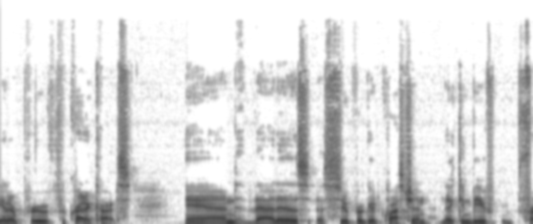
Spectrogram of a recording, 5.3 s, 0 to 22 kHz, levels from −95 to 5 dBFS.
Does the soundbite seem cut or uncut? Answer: cut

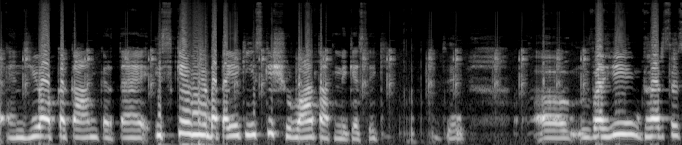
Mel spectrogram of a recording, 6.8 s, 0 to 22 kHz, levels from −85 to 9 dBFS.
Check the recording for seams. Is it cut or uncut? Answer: uncut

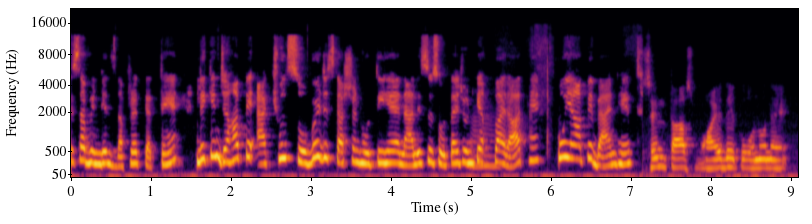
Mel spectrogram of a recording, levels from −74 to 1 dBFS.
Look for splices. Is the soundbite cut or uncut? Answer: cut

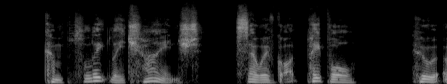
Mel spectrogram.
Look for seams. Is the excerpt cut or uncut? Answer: uncut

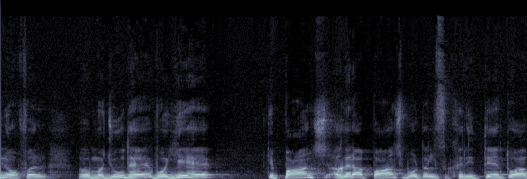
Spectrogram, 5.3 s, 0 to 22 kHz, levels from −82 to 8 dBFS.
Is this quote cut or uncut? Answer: uncut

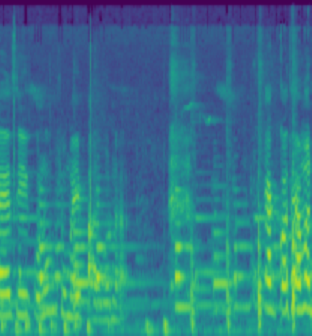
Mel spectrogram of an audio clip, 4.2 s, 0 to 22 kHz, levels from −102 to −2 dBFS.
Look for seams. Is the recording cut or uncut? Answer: uncut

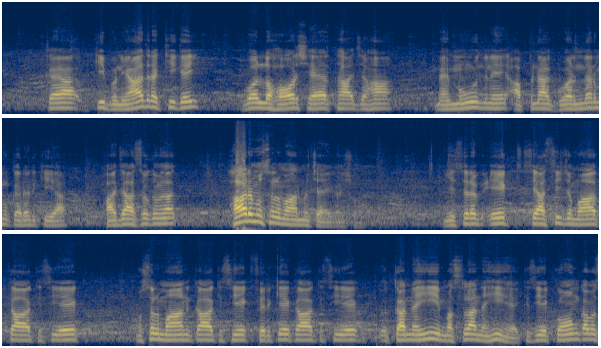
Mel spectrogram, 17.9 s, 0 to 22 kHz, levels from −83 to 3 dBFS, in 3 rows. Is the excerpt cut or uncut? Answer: cut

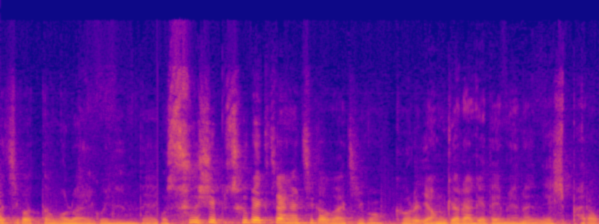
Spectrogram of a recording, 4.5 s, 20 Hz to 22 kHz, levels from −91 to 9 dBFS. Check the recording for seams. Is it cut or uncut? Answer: cut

